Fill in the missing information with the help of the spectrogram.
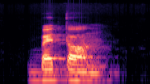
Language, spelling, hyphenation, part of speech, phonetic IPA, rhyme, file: Ukrainian, бетон, бе‧тон, noun, [beˈtɔn], -ɔn, LL-Q8798 (ukr)-бетон.wav
- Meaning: concrete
